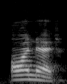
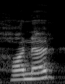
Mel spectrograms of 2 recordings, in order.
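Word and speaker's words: honour: ही is dash ऑनर the sound ऑफ एच इज ह and this ह sound is नॉट a Wavell sound but we pronounce it नॉट एज हनर बट एज ऑनर the Wavell sound ऑफ ओ इज ऑ that is व्हाई वी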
